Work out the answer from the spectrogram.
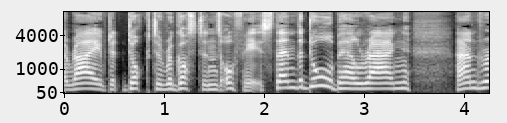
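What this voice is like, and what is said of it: Usual voice. Nothing is said of it.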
